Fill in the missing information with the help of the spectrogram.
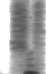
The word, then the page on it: soothe: British English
